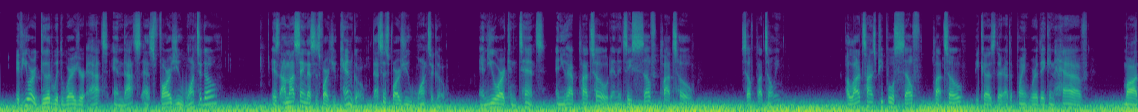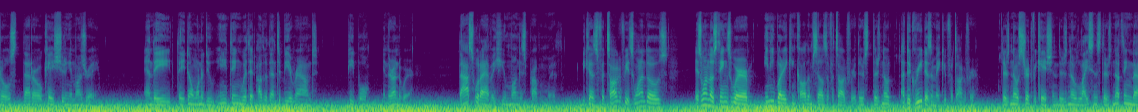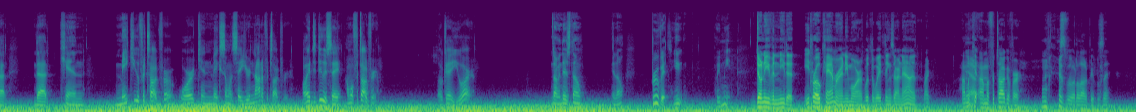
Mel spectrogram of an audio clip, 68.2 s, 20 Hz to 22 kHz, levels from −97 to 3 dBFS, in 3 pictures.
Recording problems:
low rumble; loud; throughout; 8 dB below the speech

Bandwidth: 14.5 kHz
